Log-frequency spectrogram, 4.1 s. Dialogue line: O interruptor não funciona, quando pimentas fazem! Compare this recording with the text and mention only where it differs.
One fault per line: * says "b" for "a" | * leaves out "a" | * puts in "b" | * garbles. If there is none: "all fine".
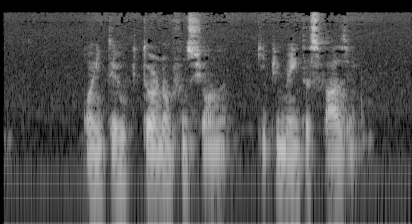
* says "que" for "quando"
